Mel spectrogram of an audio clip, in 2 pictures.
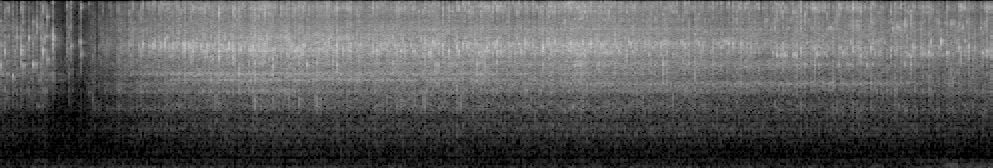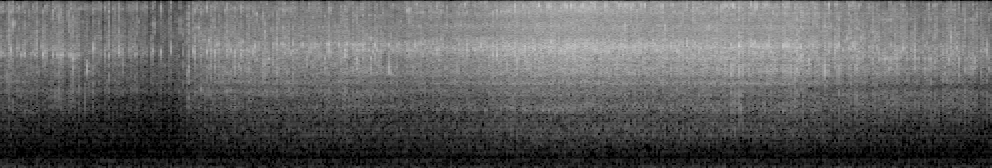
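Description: A hollow cactus wood rainstick with pellets inside is tilted by hand while long nails tap its wooden shell. It gives a steady, bright, high rushing patter like rain in two long pours, with a brief pause near the start and another just before the second pour swells louder.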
